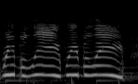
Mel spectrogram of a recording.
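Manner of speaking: cheering crowd. Retold or imitated. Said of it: "they're like".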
